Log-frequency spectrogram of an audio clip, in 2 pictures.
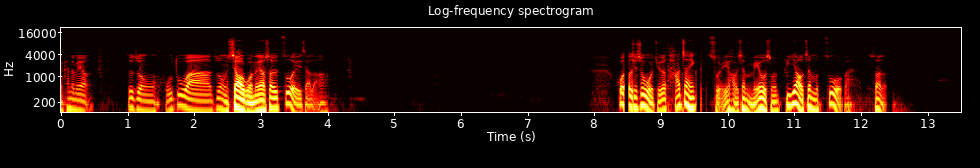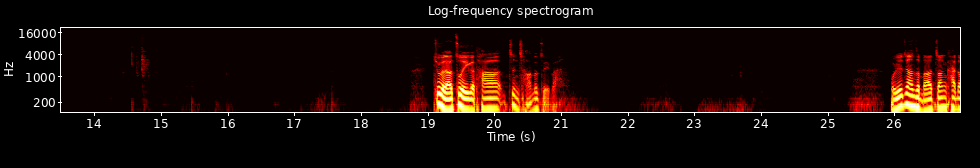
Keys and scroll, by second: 0.5 space, 5.5 space, 8.8 space, 9.8 space, 10.8 space, 14.5 5, 14.6 space, 15.9 ctrl+z, 24.3 ctrl+z.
